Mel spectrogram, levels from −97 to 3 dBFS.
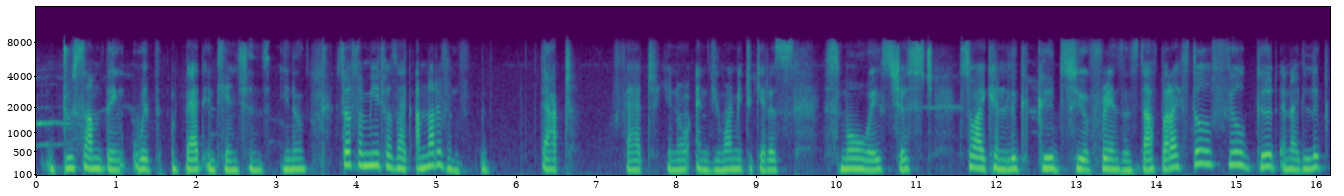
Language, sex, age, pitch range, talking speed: English, female, 20-39, 170-210 Hz, 180 wpm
